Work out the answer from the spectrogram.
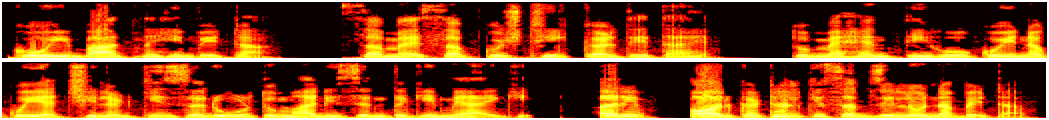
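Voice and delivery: mother-in-law comforting the lonely neighbour; consoling mother-in-law. Acted. Shobha consoles Rohit.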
